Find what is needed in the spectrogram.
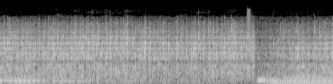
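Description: Live band playing a passage led by a strummed banjo, with a dense wash of cymbals and guitars over sustained low notes; about three seconds in, a new chord with a deeper bass note comes in.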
